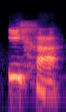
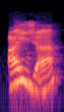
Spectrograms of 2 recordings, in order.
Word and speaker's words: hija: Hija is not Aija, is hija. Remember the first lesson we said that the H, you don't pronounce the H in Spanish when it's coming at the very beginning of the word.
